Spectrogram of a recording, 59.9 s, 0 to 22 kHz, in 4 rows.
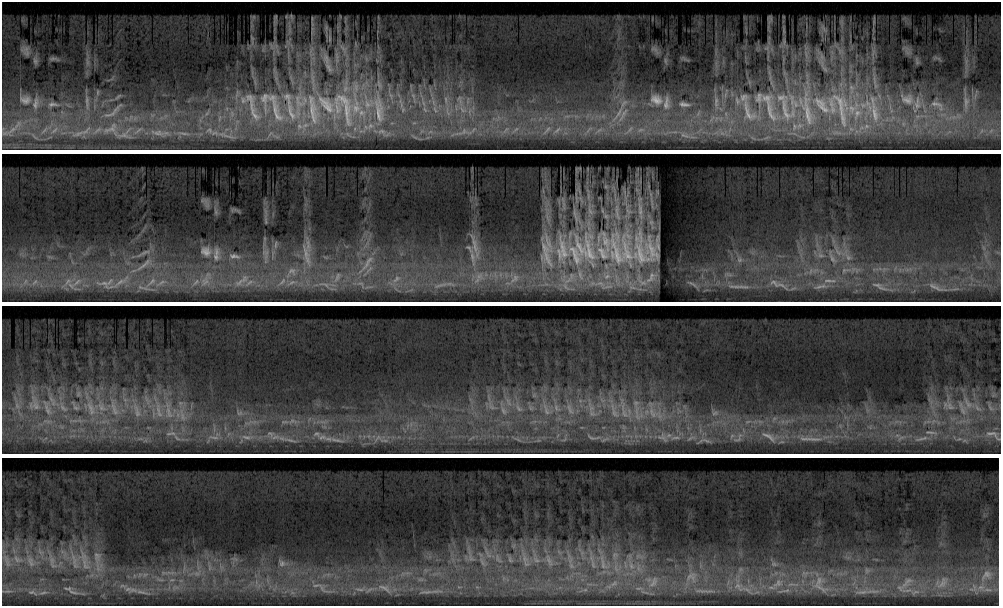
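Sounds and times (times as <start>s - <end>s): birds chirping and whistling: 0.0s - 3.8s.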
